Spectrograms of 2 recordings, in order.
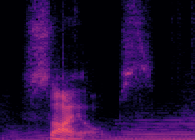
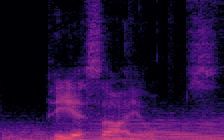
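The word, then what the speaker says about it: Psi-Ops: Scops, the mindgate conspiracy, or as my younger self pronounced it, PSIOPS.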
